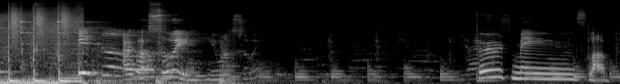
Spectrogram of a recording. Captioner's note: children chatter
